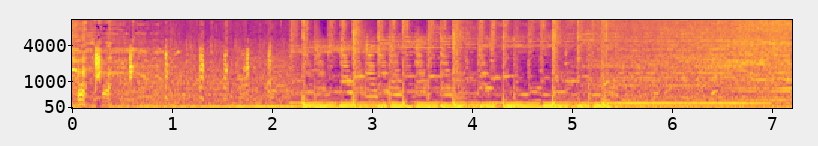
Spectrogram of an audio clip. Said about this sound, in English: Scooters overtake us as we ride the Petit Train towards the entrance today.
